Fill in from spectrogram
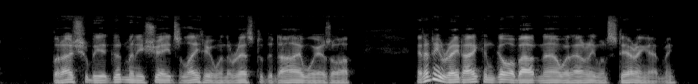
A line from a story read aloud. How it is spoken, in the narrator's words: Stanley laughed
